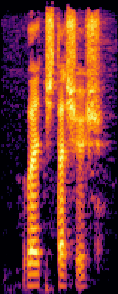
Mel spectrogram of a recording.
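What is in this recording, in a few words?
"лэчтасьысь" Komi, male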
